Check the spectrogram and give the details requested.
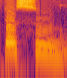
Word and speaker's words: Dosuur: Why did it sound like S-U-E though? So I put that. Usually, I put that to just explain to people how to pronounce it. Right. So, Dosuur. Yeah. Right. Maybe I should take off the E. Yes. That confuses people. That confused me.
